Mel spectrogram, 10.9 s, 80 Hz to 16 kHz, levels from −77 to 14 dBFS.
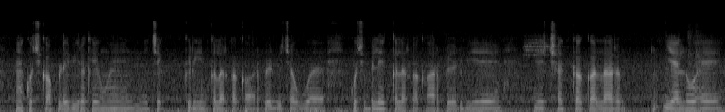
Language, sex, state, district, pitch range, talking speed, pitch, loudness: Hindi, male, Jharkhand, Jamtara, 100-110 Hz, 150 wpm, 105 Hz, -35 LUFS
